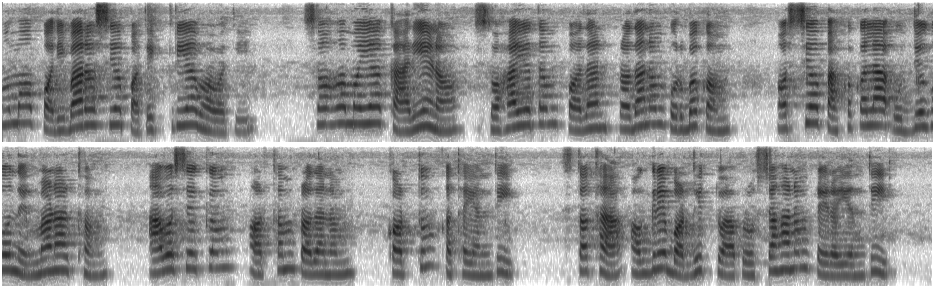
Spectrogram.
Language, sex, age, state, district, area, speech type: Sanskrit, female, 18-30, Odisha, Nayagarh, rural, spontaneous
